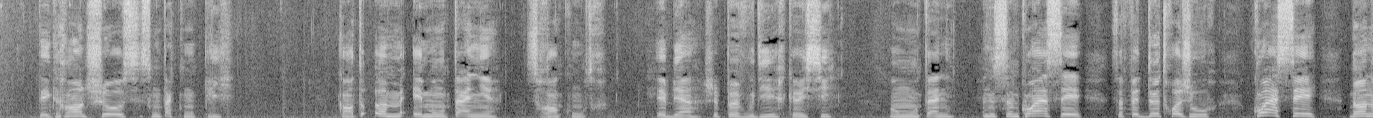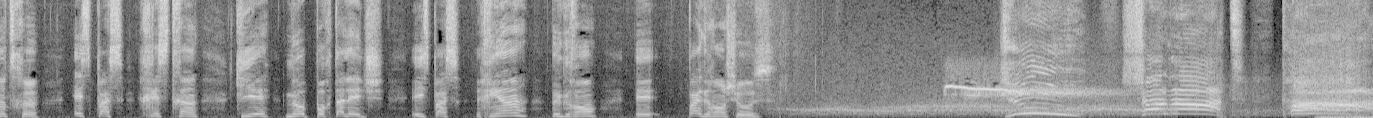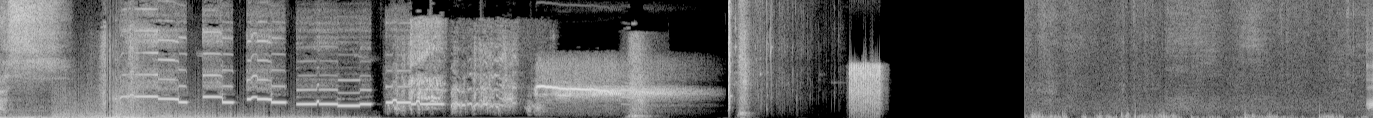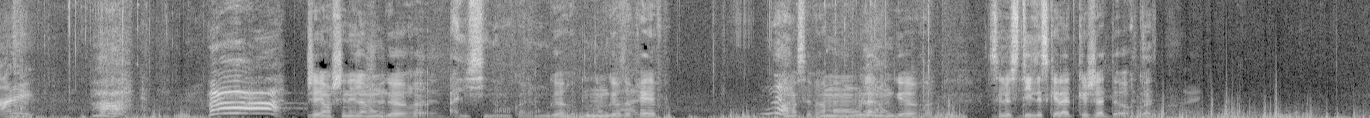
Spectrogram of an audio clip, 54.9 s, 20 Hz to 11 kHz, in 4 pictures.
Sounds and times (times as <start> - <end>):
Outside, rural or natural: 0.0 - 36.4, 37.7 - 54.8.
